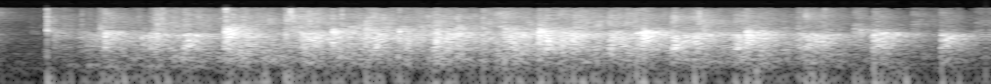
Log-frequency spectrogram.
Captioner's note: applause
